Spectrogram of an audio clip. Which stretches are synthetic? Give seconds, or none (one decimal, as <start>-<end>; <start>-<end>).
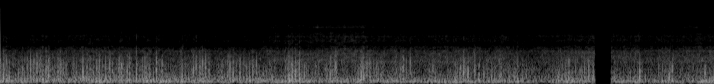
0.0-7.1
